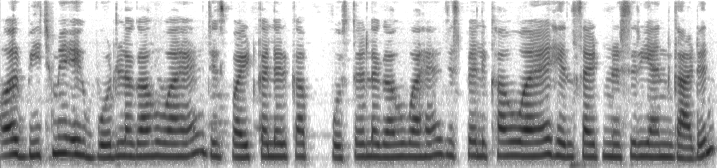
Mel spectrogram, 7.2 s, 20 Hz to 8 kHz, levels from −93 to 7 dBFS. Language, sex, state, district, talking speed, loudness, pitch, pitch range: Hindi, female, Delhi, New Delhi, 240 wpm, -16 LUFS, 230 Hz, 225-245 Hz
